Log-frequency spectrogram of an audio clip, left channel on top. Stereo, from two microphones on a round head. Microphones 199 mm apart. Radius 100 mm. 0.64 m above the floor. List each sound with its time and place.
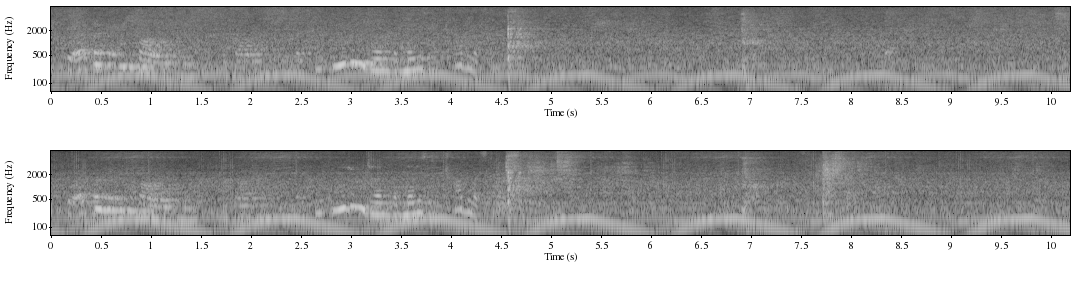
0.1 s a woman speaking: 50° left (ahead or behind), 2 m
2.6 s a woman speaking: 15° right (ahead or behind), 0.9 m
4.6 s a drawer: 5° right (ahead or behind), 2.5 m
6.9 s a snare drum: 60° left (ahead or behind), 5 m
